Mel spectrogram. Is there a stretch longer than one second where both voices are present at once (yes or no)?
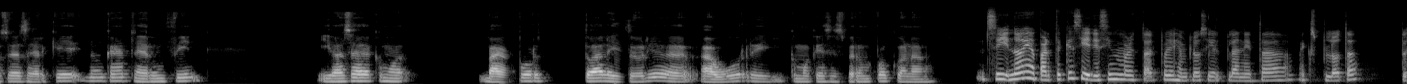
no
